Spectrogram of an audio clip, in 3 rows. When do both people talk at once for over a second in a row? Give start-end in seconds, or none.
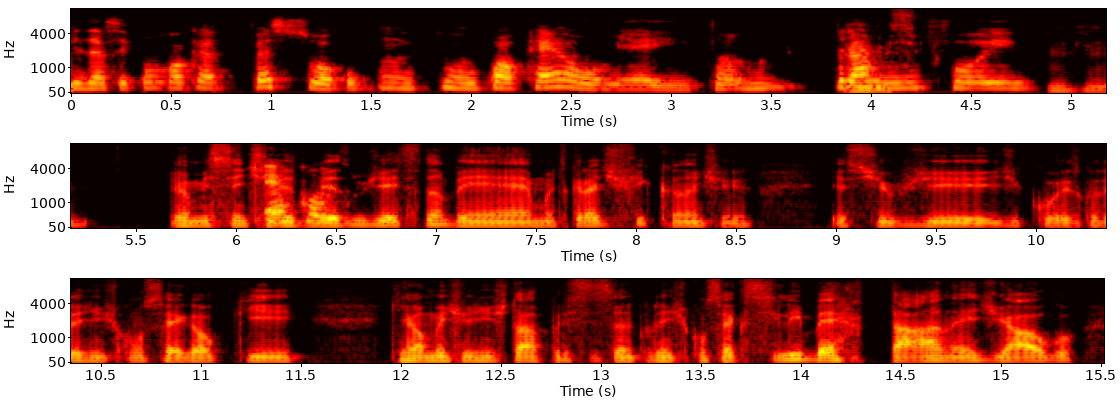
none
